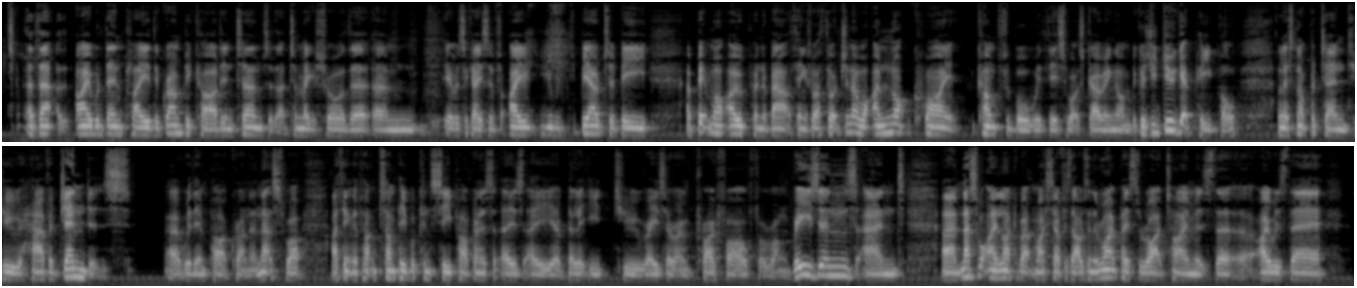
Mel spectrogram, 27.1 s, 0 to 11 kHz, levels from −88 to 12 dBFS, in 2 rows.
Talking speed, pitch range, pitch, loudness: 255 wpm, 100-135 Hz, 120 Hz, -30 LUFS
